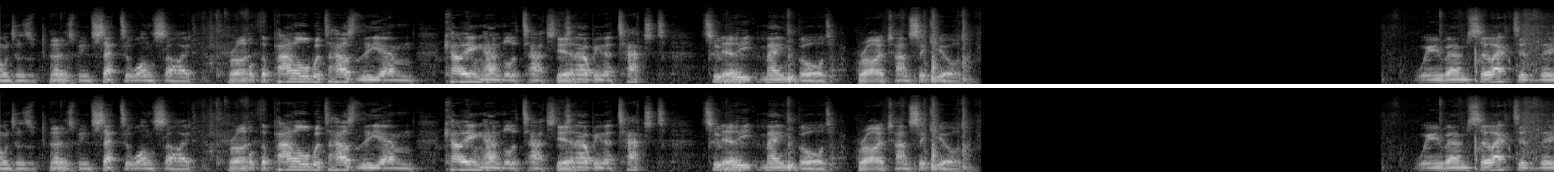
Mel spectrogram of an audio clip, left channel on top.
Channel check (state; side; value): identical; both; correlation 1.00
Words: has been set to one side. Right. But the panel which has the carrying handle attached has Yeah. now been attached to Yeah. the main board Right. and secured. We've selected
